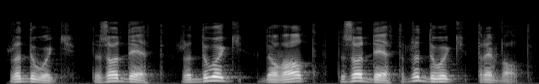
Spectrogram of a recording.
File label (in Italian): "olio", coratino; ŎLĔU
